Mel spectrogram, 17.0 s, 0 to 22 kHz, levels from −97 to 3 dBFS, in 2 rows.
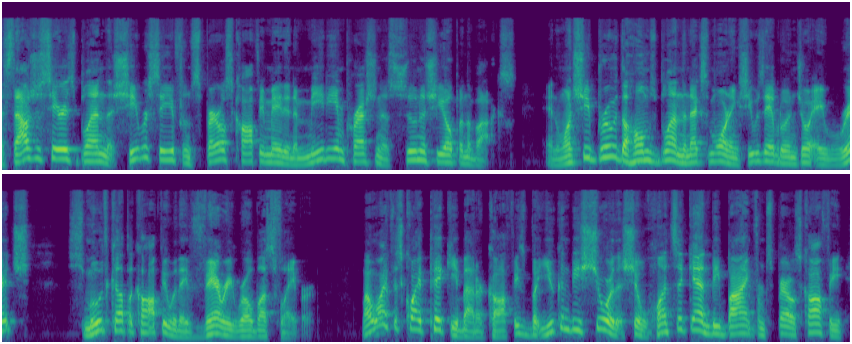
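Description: No technical faults can be heard anywhere in the speech recording.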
